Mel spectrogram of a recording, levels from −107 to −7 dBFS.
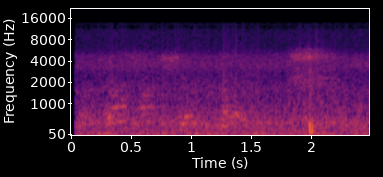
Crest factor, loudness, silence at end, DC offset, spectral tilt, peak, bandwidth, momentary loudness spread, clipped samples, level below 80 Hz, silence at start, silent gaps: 26 dB; -53 LUFS; 0 s; under 0.1%; -5 dB/octave; -28 dBFS; 14 kHz; 6 LU; under 0.1%; -64 dBFS; 0 s; none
